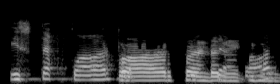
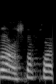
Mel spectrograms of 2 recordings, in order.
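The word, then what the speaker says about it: استغفار: हुजूर सल्ल वसल्लम ने इस्तकफार करो इस्तकफार अस्तकफुल्लाह ला इलाहा इलायम व कुछ भी नहीं आता तो अस्तकफुल्लाह ही कहिए इसका मजदूर इस्तकफार है लोग अस्तकफार अस्तकफार करती है नहीं वो गलत है ये कैसा है मालूम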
